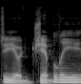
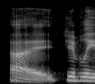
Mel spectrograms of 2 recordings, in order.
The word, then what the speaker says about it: Ghibli: His studio Ghibli, it's spelled Ghibli, is the probably most well-known producer of like Japanese anime films out there.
